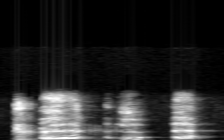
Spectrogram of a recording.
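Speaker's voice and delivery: imitated strangled, sputtering cough; choking cough. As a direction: cough like your windpipe is being crushed. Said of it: "coughs and, and, um, struggles to breathe".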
